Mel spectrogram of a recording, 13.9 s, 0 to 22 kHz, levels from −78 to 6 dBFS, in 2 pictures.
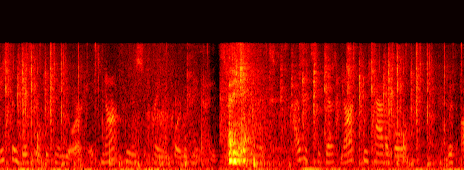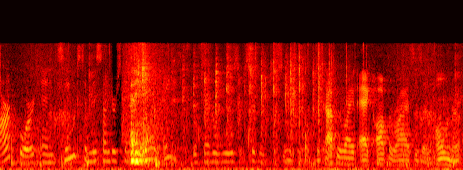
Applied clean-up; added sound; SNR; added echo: none; Dog; -5 dB; none.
